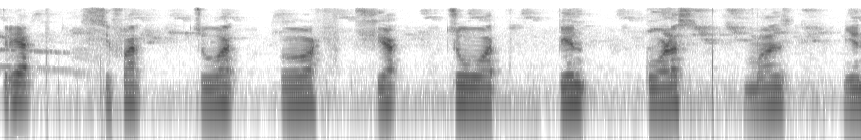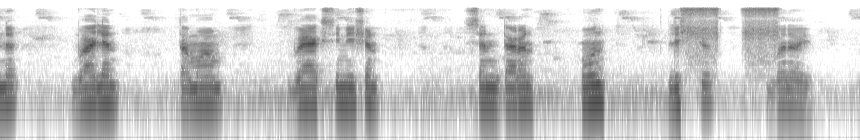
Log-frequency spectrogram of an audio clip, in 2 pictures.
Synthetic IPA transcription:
t̪ɾasifʰɐɾt͡soːɾ | oː | ʃat͡soːɾpen | koːɽɐsmɐnz | jinɨ | ʋaːlʲɐnt̪ɐmaːm | ʋaːksineːʃɐn | seɳʈɐɾɐnhoːnlisʈ | bɐnaːju

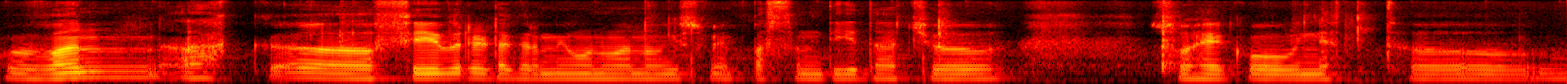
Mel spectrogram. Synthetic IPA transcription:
ʋɐnɐk | fʰeːʋɾɪʈɐɡɐɾmẽoːnʋanõɪsmẽpɐsɐ̃nd̪iːd̪aːt͡ʃʰɨ | soɦeːkoːnɐt̪ʰ

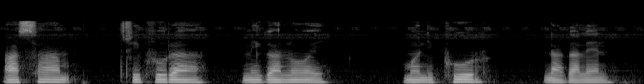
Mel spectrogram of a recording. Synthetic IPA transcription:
asam | t̪ʰɾipʰuɾa | meɡalɔj | mənipʰuɾ | naɡalen

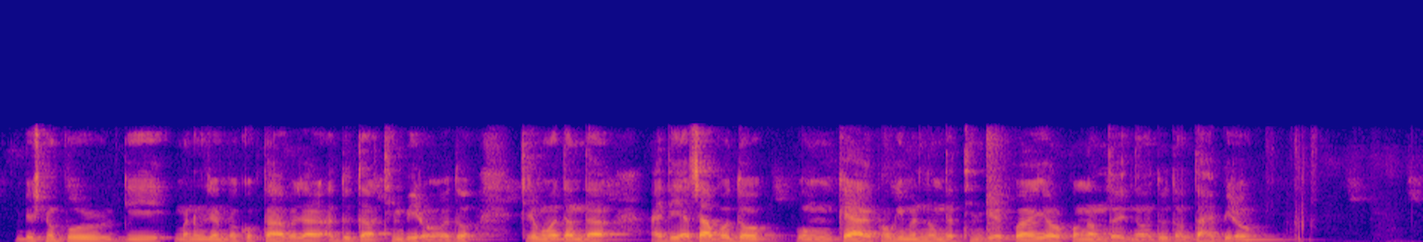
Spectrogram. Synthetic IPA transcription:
bisnopuɾɡimɐnuŋzenbɐkok̚tabɐzaɾɐ̰dudɐtʰimbiɾoɐdɔ | tɾeɡumɐtɐmdɐajdiɐt͡ʃabɐdɔuŋkɐjaɡpʰawɡimɐnuŋdɐtʰiŋbiɾɐk̚pɐjawɾɐk̚pɐŋɐmdojnoɐdudontaɦajbiɾo

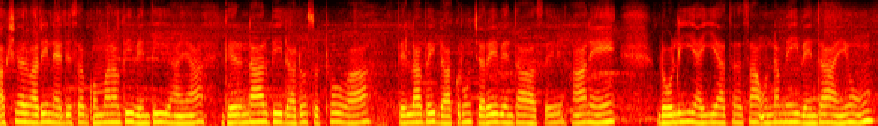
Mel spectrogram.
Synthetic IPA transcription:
ɐkʃəɾʋaːɾineːɗesɐbɡʊməɾə̃bɪʋẽːn̆d̪iaːɦijã | ɖʱeɾnaːɾbɪɗaːɖʱosʊʈʰoaː | pɛːlabɐiɗaːkɾũt͡ɕɐɾeʋẽːn̆d̪aseɦaːɾ̃ẽ | ɖoːliaːiaːt̪ɐːsãʊnəmẽiʋẽːn̆d̪aːɦijũː

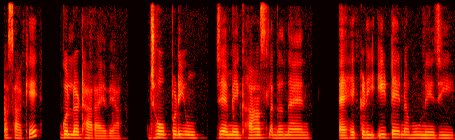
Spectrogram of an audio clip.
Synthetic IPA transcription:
ɐsãkʰeː | ɡʊlə̆ʈʰaːɾaːeʋijaː | d͡ʑʱoːpɪɽijũd͡ʑɐ̃ɦɪ̃mẽɡʱaːslɐɠə̃nd̪aːɦɪnɪ̆ | ɛ̃ːɦɪkɪɽiʔiːʈenɐmuːned͡ʑiː

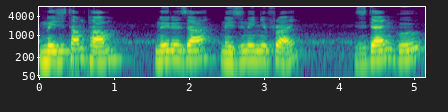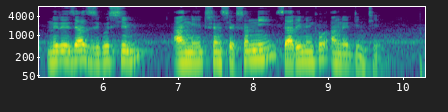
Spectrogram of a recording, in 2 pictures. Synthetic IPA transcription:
nɯjzitʰamtʰam | nɯjɾɯzanɯjzinɯjnipʰɾaj | zidajnɡunɯjɾɯzaziɡusim | aŋnitʰɾansek̚sɔnːizaɾiminkʰɯwʔaŋnɯdintʰḭ

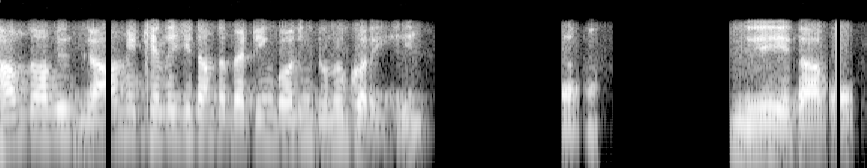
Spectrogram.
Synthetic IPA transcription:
ɦamt̪oɐbiɡɾawmekʰelet͡ɕʰit̪ɔɦamt̪obɛʈiŋbɔliŋd̪unukːɔɾejt͡ɕʰi | ɦã | d͡ʑiet̪oap

